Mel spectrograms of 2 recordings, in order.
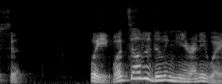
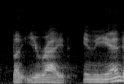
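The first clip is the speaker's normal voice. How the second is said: ordinary delivery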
